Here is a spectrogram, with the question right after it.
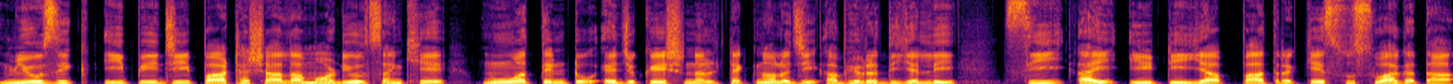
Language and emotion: Kannada, neutral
